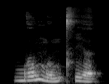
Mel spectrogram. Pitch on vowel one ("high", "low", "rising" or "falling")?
rising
